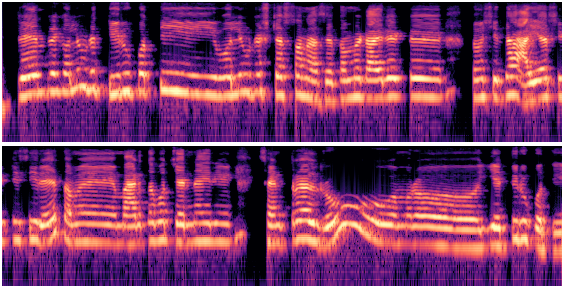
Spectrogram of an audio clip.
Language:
Odia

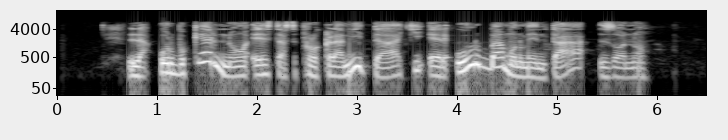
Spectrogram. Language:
Esperanto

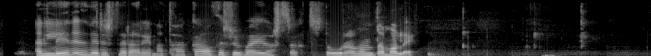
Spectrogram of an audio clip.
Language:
Icelandic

